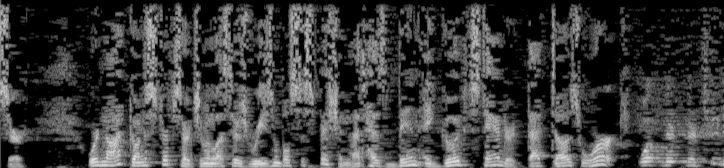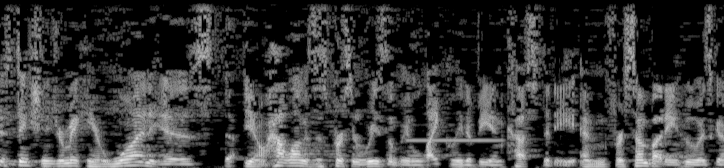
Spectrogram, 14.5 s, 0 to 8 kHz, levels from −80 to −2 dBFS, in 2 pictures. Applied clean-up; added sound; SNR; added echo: classical method Wiener filter.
